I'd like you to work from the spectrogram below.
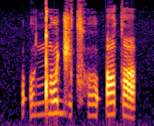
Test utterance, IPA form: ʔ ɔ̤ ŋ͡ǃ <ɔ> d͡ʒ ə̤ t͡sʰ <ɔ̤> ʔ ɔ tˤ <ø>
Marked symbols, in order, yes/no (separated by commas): yes, yes, no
